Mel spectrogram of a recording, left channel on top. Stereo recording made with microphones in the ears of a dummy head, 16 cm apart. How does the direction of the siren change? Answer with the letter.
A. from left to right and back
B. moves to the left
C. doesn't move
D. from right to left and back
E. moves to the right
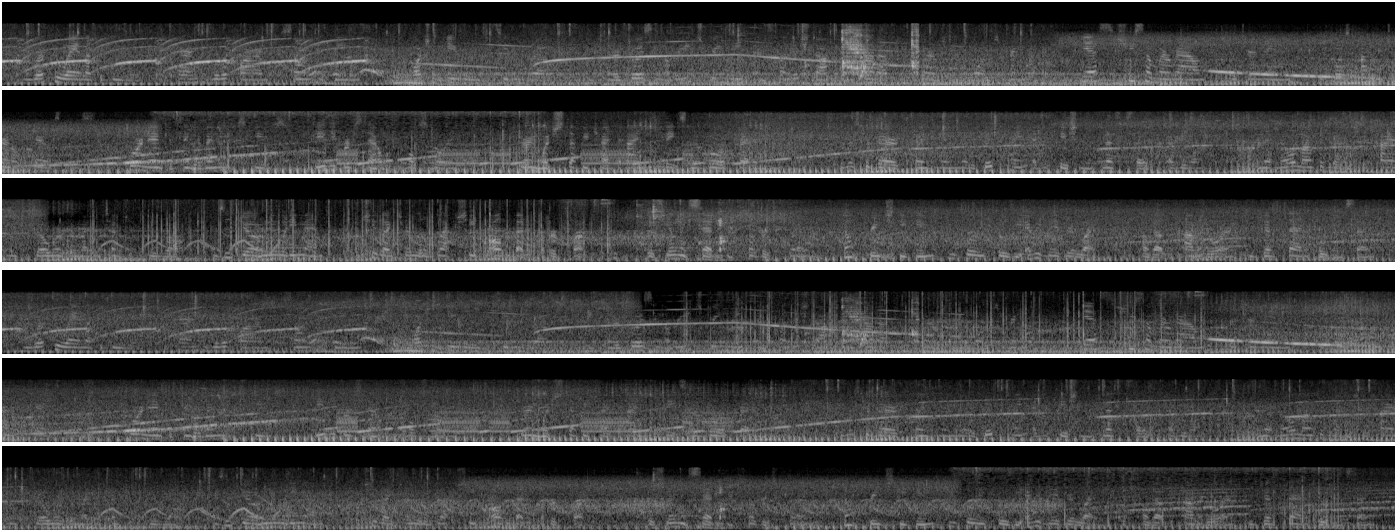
E.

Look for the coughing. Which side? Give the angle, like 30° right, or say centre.
50° left.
